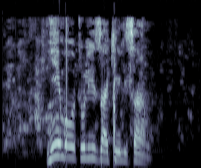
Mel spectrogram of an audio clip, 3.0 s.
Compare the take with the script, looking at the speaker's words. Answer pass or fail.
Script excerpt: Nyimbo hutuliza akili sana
pass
